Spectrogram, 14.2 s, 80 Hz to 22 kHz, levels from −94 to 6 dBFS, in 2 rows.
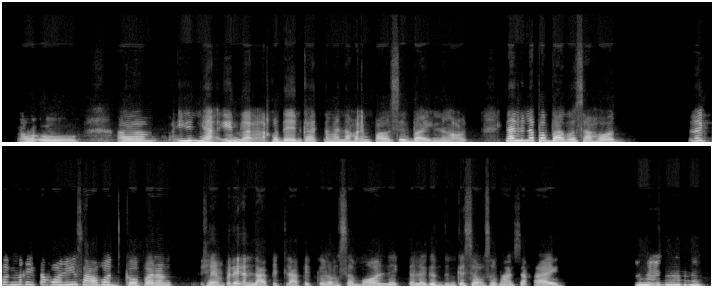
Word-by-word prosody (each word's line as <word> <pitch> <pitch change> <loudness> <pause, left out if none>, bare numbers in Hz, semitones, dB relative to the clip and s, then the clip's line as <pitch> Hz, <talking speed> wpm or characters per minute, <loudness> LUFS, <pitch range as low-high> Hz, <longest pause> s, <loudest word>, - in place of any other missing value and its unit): Oo, 200 -5 0 0.4
um, 325 +1 +2 0.3
'yun 340 +2 +4
nga 245 -5 +3
'yun 290 0 +1
nga 205 -3 0
ako 270 -1 -1
din 215 0 +2
kahit 265 +2 -1
naman 260 -1 -3
ako 245 0 0
impulsive 235 +1 0
buying 205 -1 +1
lang 200 - -4
ako 190 -12 -4 0.4
lalo 355 +2 +7
na 400 - +5
'pag 395 - +3
bagong 285 -1 +5
sahod. 245 +1 0 0.7
Like 375 +1 -2
'pag 385 -1 -7
nakita 380 0 -5
ko 375 0 -1
na 360 - 0
'yong 380 -1 -1
sahod 345 0 +2
ko 290 0 +2
parang, 310 +1 +1 0.2
siyempre 225 +5 -1
ang 230 - -1
lapit-lapit 225 +1 -2
ko 225 - -3
lang 215 +1 -2
sa 205 -3 -3
mall 230 +7 +1
like 215 +1 -3
talagang 220 -1 0
dun 215 - -4
kasi 235 0 -1
ako 220 - -3
sumasakay, 195 -1 -1 0.7
mm, 315 -1 +2
245 Hz, 180 wpm, -20 LUFS, 215-310 Hz, 0.7 s, lalo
